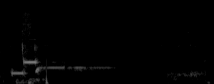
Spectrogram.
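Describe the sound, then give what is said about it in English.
A few quick electronic beeps at different pitches, like phone keypad tones, end in a sharp click. A steadier mid-pitched tone then lingers briefly before fading into soft hiss. “Is that me beeping or is that you beeping?”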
